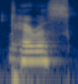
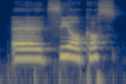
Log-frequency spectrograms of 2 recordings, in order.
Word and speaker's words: Tsiolkovsky: Konstantin Teresklovy. I can't pronounce his surname. We'll just call him Konstantin. Tsiolkovsky? There we go.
